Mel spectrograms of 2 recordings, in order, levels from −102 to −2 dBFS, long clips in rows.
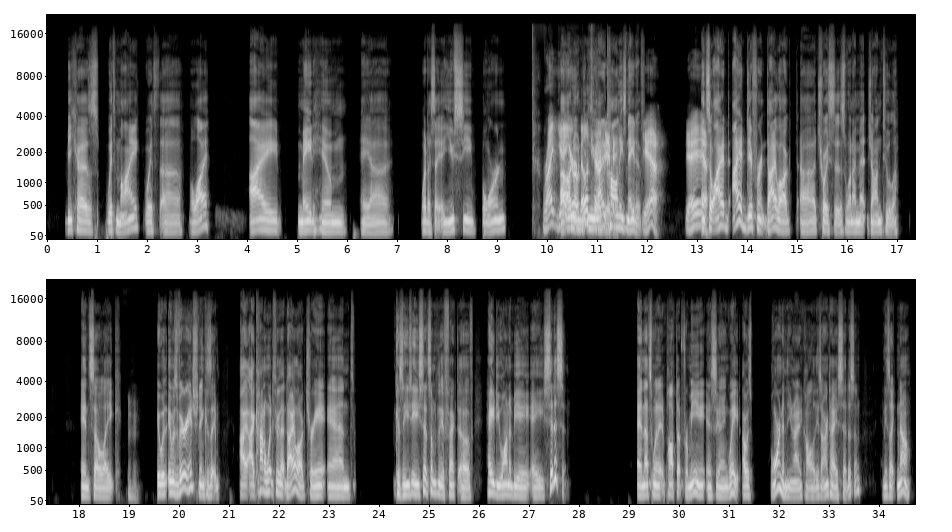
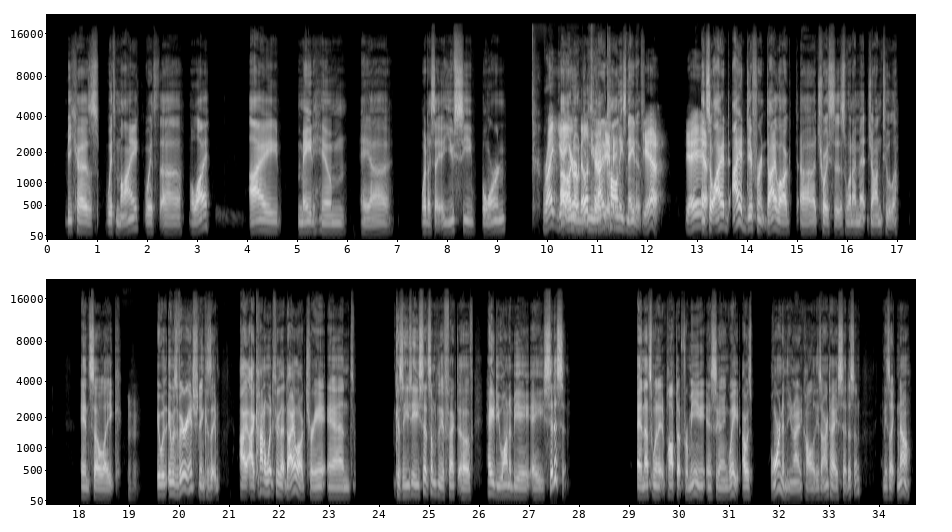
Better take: first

